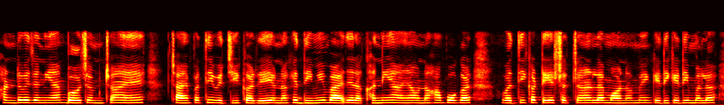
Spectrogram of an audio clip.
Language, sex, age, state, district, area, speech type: Sindhi, female, 18-30, Maharashtra, Thane, urban, spontaneous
